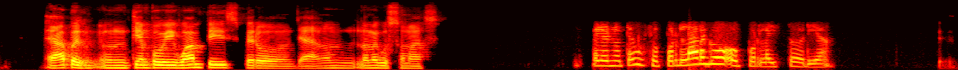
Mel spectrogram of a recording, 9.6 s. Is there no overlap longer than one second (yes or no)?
yes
